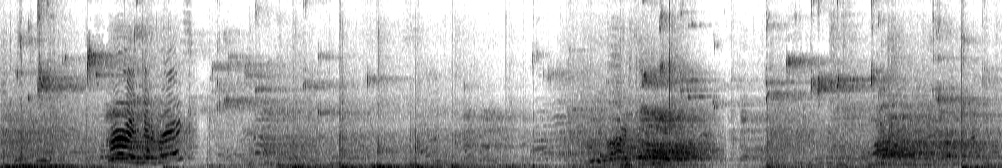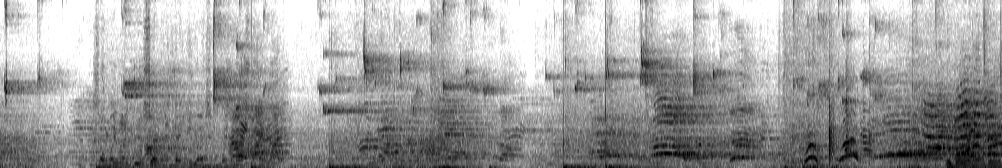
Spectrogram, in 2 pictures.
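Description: Live basketball game sound in a gym: a basketball bouncing on the hardwood floor amid spectators' voices and shouts, in bouts that change abruptly from clip to clip.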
